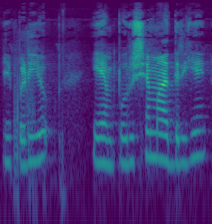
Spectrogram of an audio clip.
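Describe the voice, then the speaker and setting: A woman playing a bustling village housewife, high-voiced. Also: fairly quick, a bit bright, slight background noise. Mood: wistful. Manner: bustling, chatty, mothering. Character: fussing rural housewife and elder sister-in-law. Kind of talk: web drama acting.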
